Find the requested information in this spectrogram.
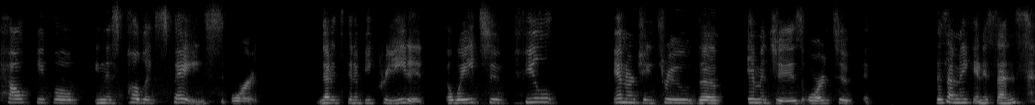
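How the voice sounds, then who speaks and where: Speaking very slowly with a non-native accent, the voice leaves long, frequent pauses and shows ordinary pitch variation. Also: woman. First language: not English. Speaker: workshop participant. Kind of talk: question to panel. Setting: video call. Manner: halting.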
